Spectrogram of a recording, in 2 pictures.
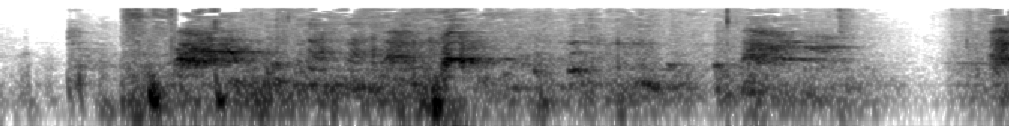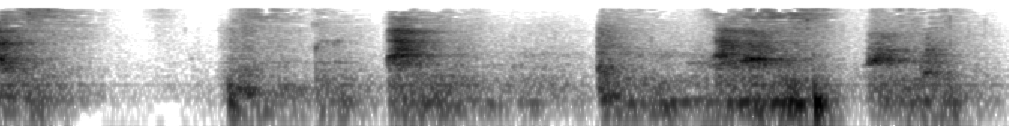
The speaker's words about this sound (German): A little doggy concert. Die haben jetzt auch endlich mal was gefunden, das hat sich aufregen können. Ein kleines Hundekonzert. Finally they have found something to be upset about.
